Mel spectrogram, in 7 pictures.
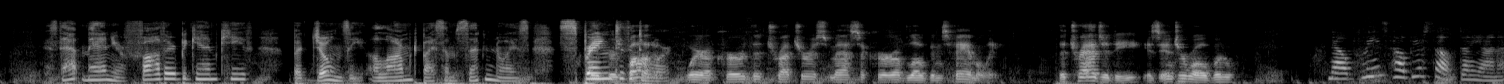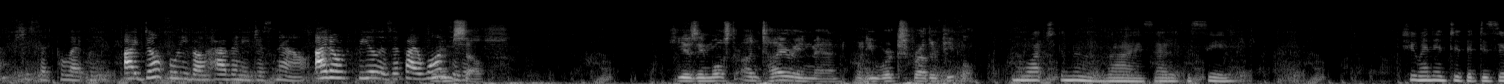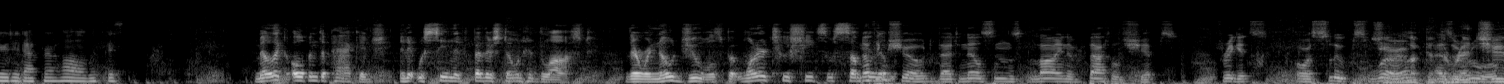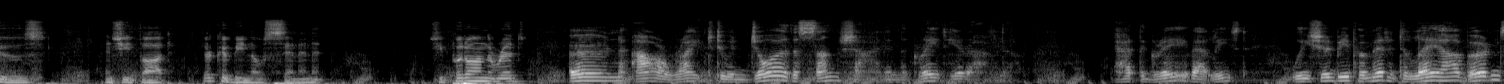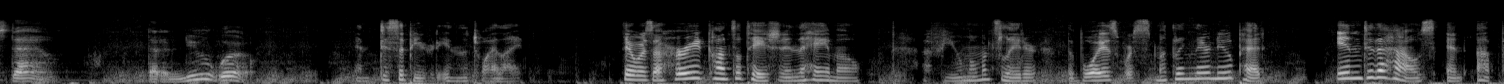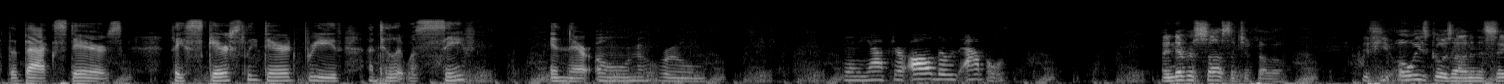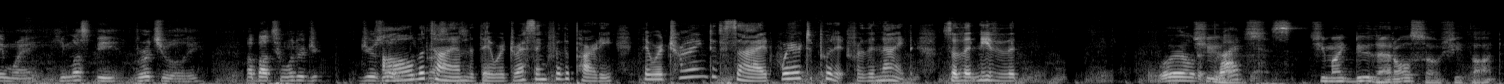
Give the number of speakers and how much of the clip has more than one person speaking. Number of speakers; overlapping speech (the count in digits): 9, about 5%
